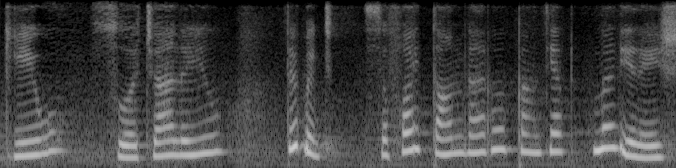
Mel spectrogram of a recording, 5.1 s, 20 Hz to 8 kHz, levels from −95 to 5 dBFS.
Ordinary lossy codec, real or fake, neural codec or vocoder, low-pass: Opus, 24 kbps; fake; codec, 16 kHz, 0.5 kbps, FunCodec, trained on Chinese and English, 25 frames a second; 7.2 kHz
